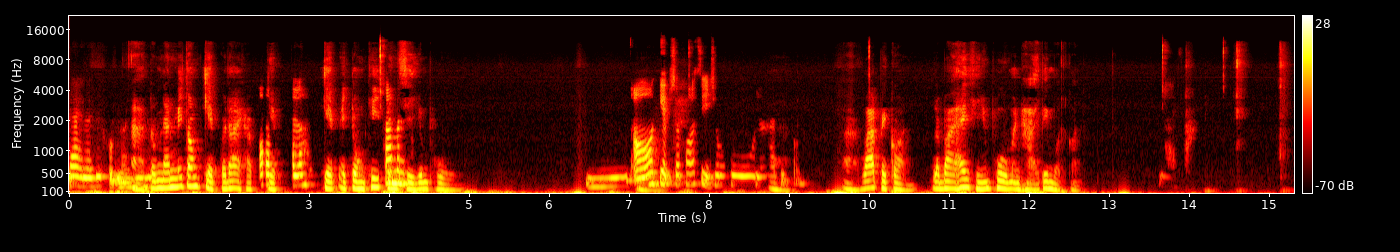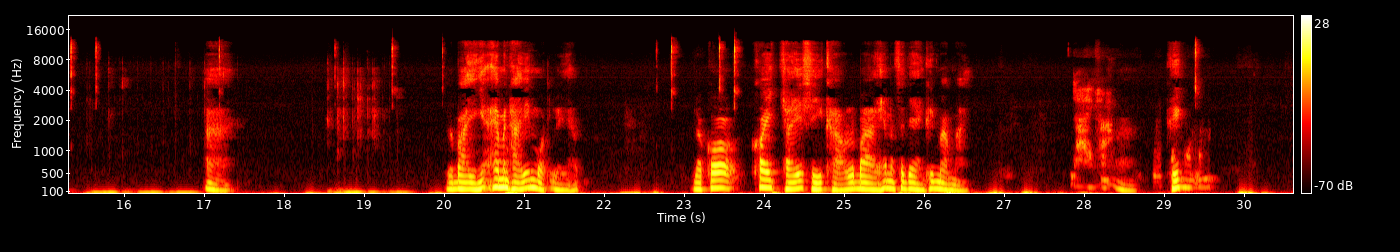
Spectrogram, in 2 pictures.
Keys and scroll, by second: 13.0 space, 15.6-17.2 typing, 18.5-19.3 typing, 23.0-23.7 typing, 26.0-26.7 typing.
